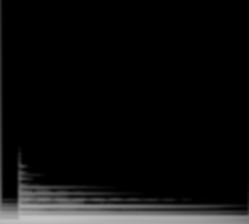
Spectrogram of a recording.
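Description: Closing jingle on a piano-like keyboard: a final chord, struck again with a higher note just after the start, left to ring and slowly fade.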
